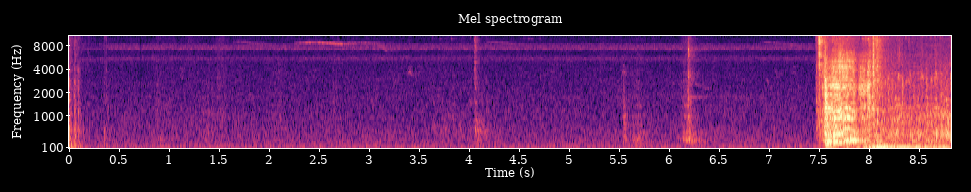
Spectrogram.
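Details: Ford 8N tractor after new battery, fuel and a wiring fix (one-wire alternator wrongly fed by a three-wire harness made it keep running): quiet at first, then cranks and catches quickly, settling into an even idle; a clean, healthy start.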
